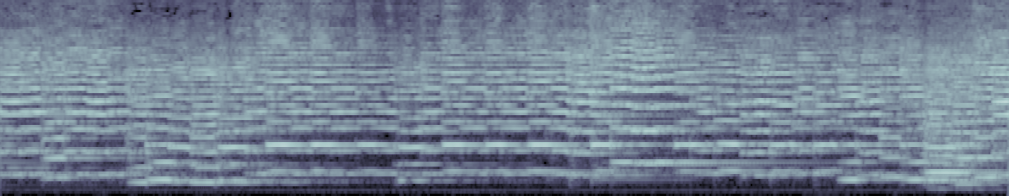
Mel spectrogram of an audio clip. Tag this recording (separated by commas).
Music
